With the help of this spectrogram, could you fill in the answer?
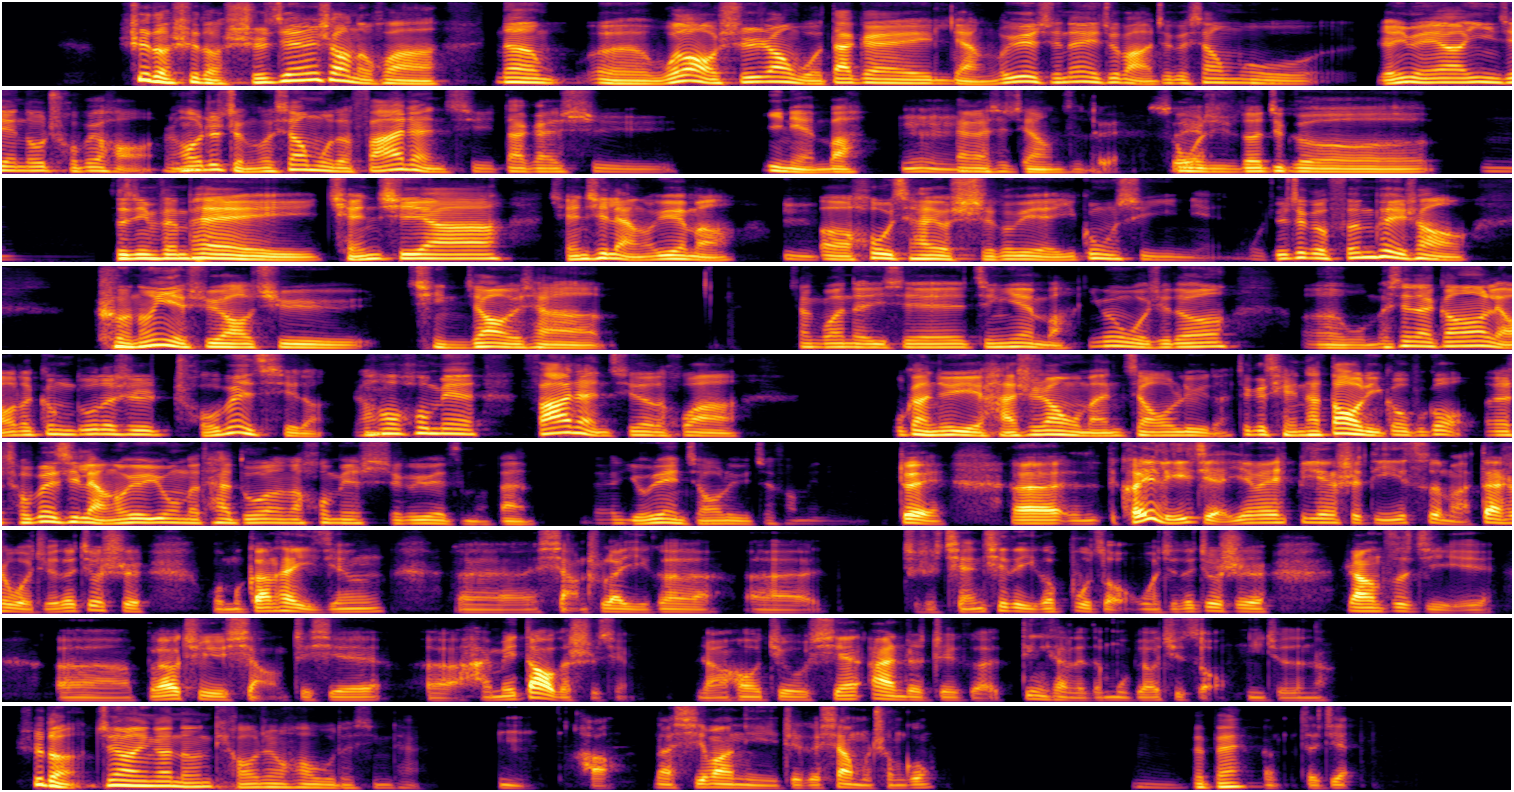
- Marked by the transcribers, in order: lip smack; unintelligible speech; "骤" said as "奏"
- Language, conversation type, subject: Chinese, advice, 在资金有限的情况下，我该如何确定资源分配的优先级？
